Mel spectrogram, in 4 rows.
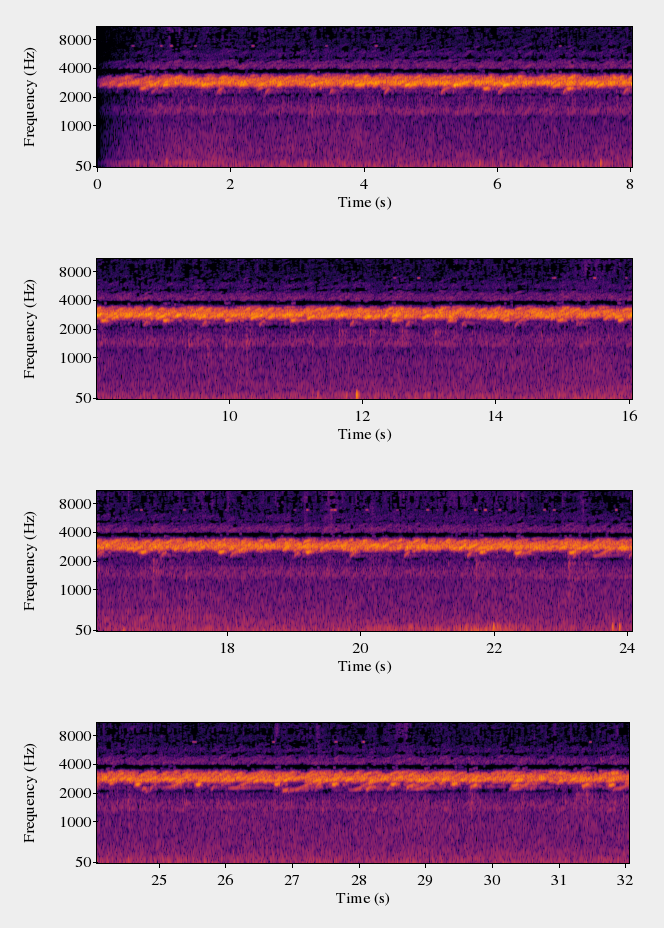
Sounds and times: Boreal chorus frogs 0.0 - 32.0
Spring Peepers 0.0 - 32.0

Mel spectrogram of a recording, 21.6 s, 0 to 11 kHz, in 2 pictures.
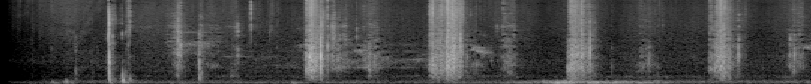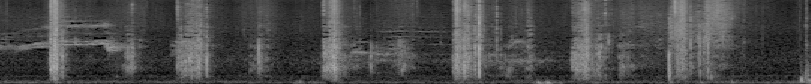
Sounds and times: footsteps on gravel 2.1 - 20.8

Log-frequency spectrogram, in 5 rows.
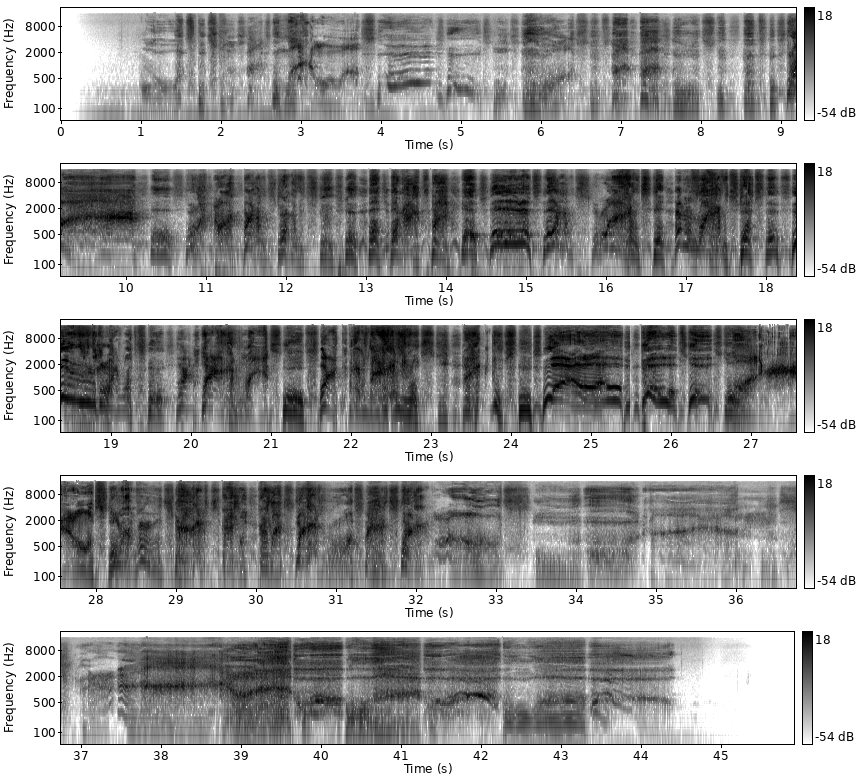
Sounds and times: raging infected sees humans and chases them while screaming 1.0 - 33.2

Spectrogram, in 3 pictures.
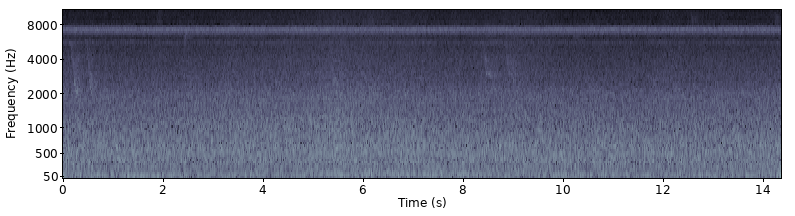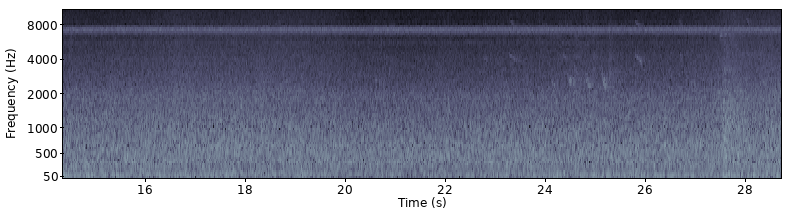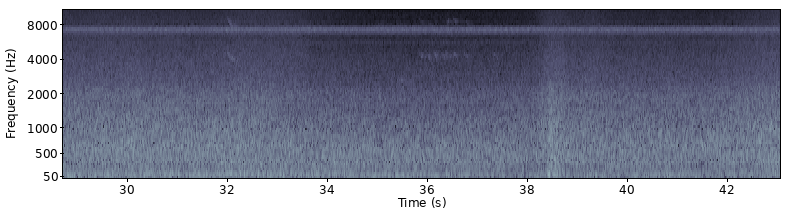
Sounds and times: waves 0.0 - 35.9
insects chirping and hissing 0.0 - 43.0
waterfalls 25.5 - 35.4
waves 36.8 - 43.0
waterfalls 37.2 - 43.0

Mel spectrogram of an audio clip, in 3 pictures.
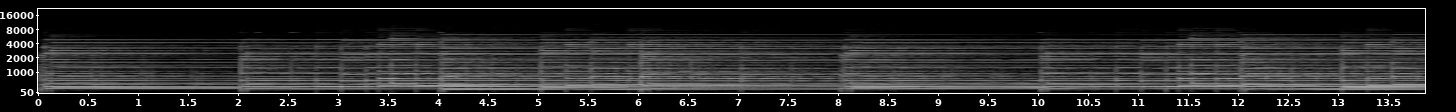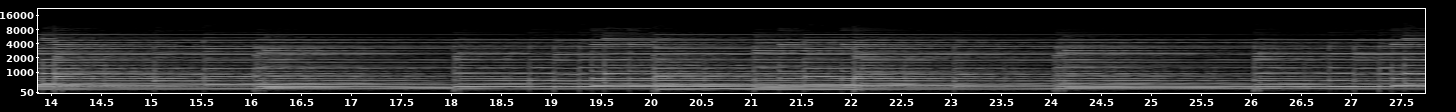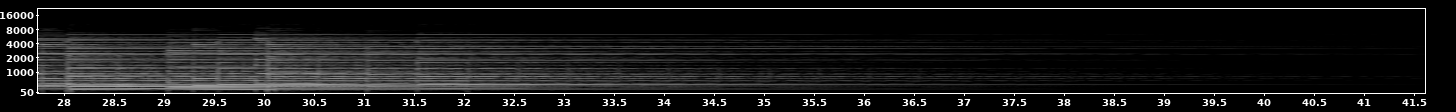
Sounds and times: epiano riff 0.0 - 34.8

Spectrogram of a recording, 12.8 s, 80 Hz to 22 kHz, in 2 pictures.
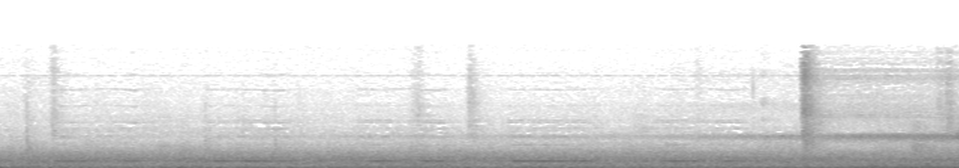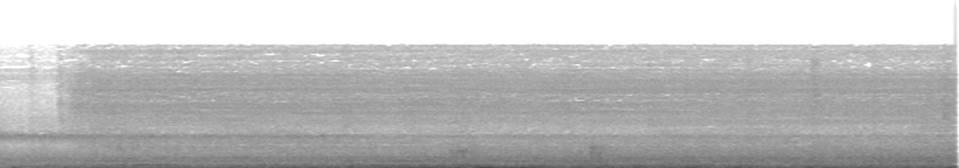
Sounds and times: almost empty tram 0.0 - 12.7

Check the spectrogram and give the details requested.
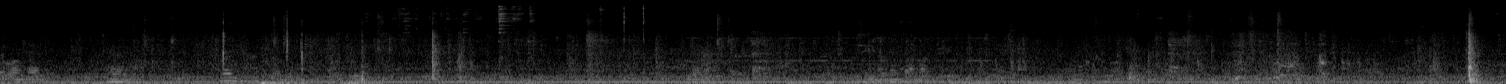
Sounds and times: computers 5.5 - 14.0

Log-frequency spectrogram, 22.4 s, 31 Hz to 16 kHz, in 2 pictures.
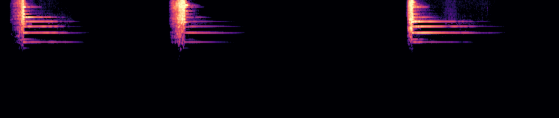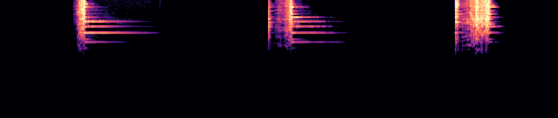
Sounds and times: drawing a small knife or dagger 0.2 - 0.8
drawing a small knife or dagger 3.4 - 3.9
drawing a small knife or dagger 8.2 - 8.4
drawing a small knife or dagger 12.7 - 13.0
drawing a small knife or dagger 16.6 - 17.3
drawing a small knife or dagger 20.3 - 21.2

